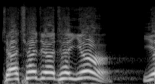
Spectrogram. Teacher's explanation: पांच वर्ण ऐसे हैं जिनका उच्चारण स्थान तालु है और आभ्यंतर प्रयत्न स्पष्ट है। इस कारण यह पांचों वर्ण भी एक दूसरे के सवर्ण है।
